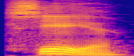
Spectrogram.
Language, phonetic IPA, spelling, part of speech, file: Russian, [ˈsʲejə], сея, verb, Ru-сея.ogg
- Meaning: present adverbial imperfective participle of се́ять (séjatʹ)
